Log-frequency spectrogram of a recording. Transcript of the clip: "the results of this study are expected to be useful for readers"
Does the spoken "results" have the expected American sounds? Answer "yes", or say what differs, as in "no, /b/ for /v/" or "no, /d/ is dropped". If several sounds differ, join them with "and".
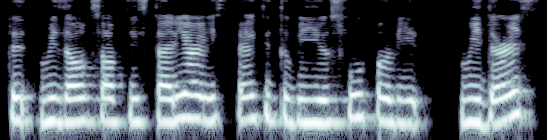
yes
